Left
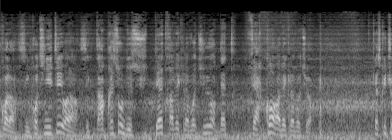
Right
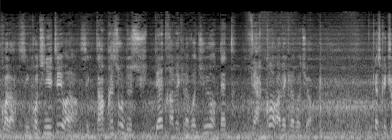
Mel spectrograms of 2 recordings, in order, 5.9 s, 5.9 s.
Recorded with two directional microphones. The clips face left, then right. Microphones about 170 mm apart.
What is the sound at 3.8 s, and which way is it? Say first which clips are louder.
Speech: left 5 dB; 35° left (ahead or behind).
